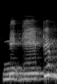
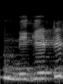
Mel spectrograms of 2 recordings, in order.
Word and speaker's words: negative: हूँ कि मेरा प्रोनाउंसिएशन निगेटिव नहीं निकले, क्योंकि बचपन से किया ऐसा है मैम कि निगेटिव ही बोला गया है और मैंने बोला है हमेशा. तो निगेटिव से नेगेटिव जो सही प्रोनाउंसिएशन है टाइम लेगा.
